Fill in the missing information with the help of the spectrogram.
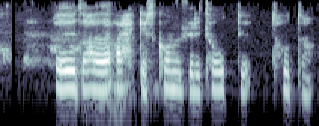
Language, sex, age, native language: Icelandic, female, 14, Icelandic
